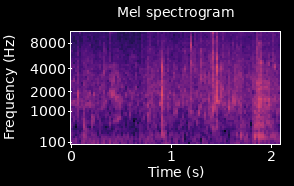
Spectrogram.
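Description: Wind buffeting the microphone over choppy water lapping at the boat, a steady low rumble with a few light clicks. A short loud vocal sound near the end.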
